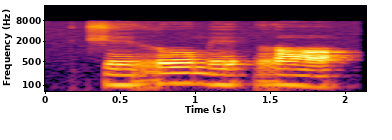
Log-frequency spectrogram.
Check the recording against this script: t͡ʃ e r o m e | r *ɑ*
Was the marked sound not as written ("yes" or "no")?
no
